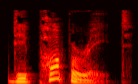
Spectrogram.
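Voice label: "depauperate", British English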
